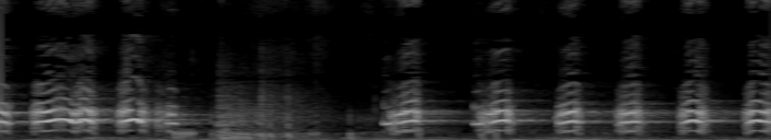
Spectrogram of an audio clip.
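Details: A tame, playful pet cockatiel, a young male about four months old, newly paired with a female companion: a fast series of short, bright chirps repeated about three times a second, broken briefly by a rustling scuffle.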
